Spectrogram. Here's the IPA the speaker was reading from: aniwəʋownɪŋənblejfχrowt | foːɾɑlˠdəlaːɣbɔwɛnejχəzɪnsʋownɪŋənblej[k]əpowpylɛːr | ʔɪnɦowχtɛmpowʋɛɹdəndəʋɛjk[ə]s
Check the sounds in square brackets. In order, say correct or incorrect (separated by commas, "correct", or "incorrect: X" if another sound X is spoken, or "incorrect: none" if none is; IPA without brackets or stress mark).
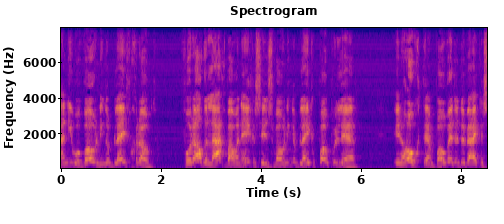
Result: correct, correct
